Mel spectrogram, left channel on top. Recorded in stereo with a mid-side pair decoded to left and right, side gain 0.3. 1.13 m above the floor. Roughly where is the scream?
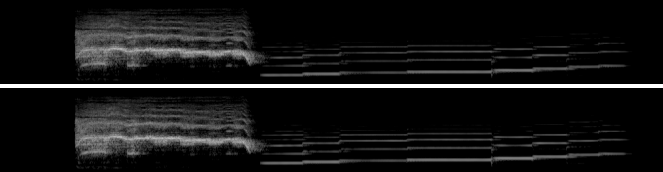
Ahead.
